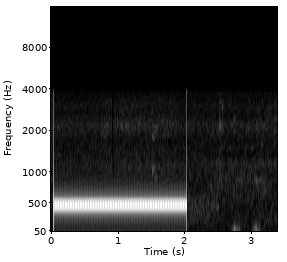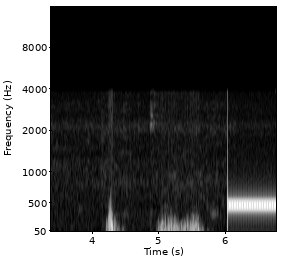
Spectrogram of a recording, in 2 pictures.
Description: Ringback tone (North America), 440 + 480 Hz.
